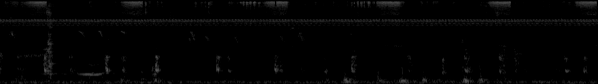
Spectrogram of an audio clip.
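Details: Serama chickens, among the world's smallest chicken breeds, in a coop on a cooler Tuesday; soft, short clucks and brief chirps scattered among many sharp clicks and scratching sounds, with a steady high hiss throughout.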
